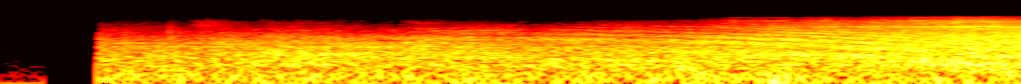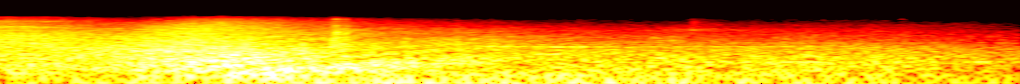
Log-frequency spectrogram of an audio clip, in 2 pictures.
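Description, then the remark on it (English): Ambience at Noi Bai Airport with a steady aircraft engine roar that swells to a peak midway, carrying sweeping whine tones as the plane passes, then eases off slightly. No one speaks. “I'm here at Noi Bai Airport to tell you about this amazing flying car.”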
